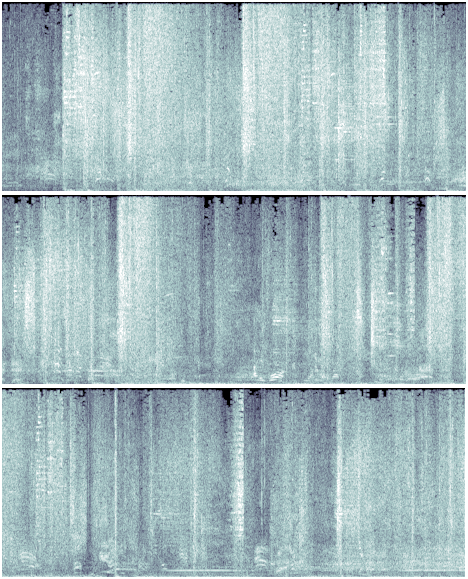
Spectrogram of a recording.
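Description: Blades clash and strike in a fierce melee fight.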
